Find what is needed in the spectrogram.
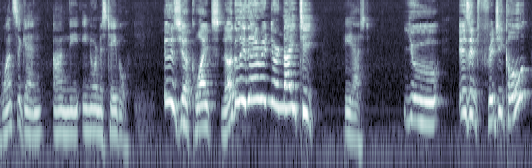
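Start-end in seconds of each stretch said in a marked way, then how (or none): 3.3-6.3 high, loud, odd giant voice with a rough edge of kindness; BFG giant voice. A narrator's reading. Giant asks Sophie if she is snug, high and loud. 8.0-10.6 high, loud, odd giant voice with a rough edge of kindness; BFG giant voice. A narrator's reading. Giant asks Sophie if she is snug, high and loud.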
